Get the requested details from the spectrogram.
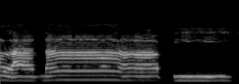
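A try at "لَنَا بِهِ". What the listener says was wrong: Ya, sudah tadi mengejanya betul, membacanya yang pertama tadi juga betul, yang kedua ini bih-nya tadi agak kepanjangan, kepanjangan. kotalana bih, ye, bih itu saja. Tadi agak kepanjangan.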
